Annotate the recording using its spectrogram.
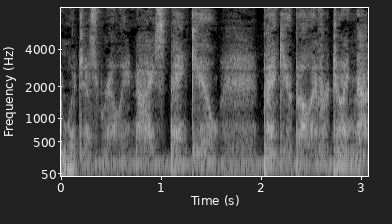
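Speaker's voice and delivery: very quiet, hushed whisper, barely voiced. Thanking someone for helping while showing a lock bar, whispering. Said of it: "I don't know why I'm whispering".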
